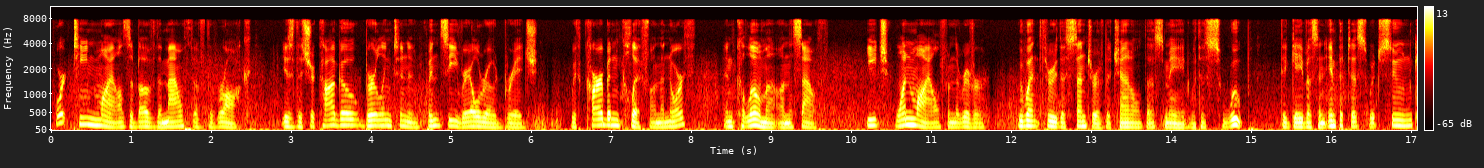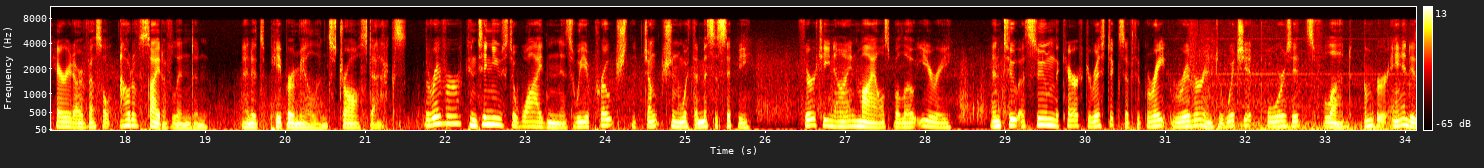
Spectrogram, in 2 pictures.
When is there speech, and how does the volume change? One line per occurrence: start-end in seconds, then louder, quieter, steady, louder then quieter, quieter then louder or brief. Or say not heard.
0.1-34.1 steady.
